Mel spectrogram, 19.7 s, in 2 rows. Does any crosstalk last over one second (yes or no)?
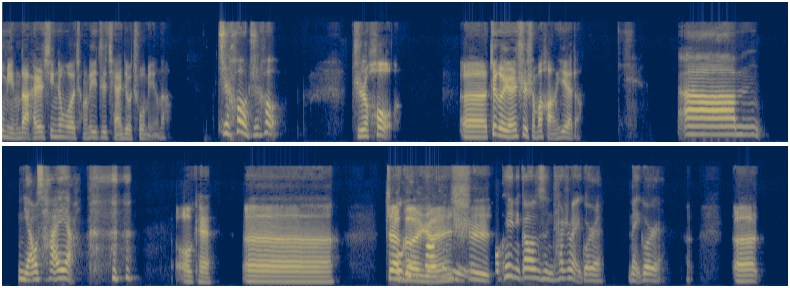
yes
